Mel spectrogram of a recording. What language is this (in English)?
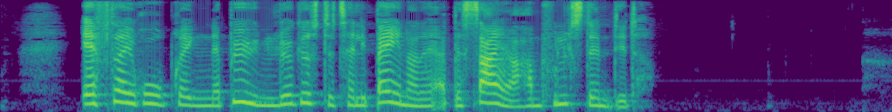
Danish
